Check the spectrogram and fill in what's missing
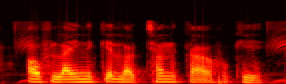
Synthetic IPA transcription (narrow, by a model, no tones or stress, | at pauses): ɔpʰlainkelə̰k̚t͡ʃʰənka̰ɦokʰe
